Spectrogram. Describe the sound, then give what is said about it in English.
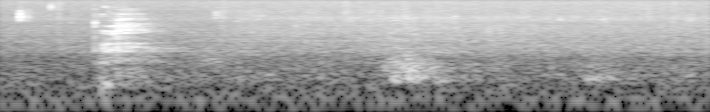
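Steady rain hisses across the whole clip, with a couple of brief louder splashes or rumbles rising out of the downpour. No one speaks. “Yeah, I like seeing how pathetic you look in the rain, okay?”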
